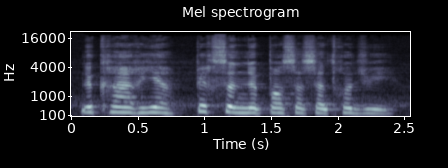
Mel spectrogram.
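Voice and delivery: ordinary delivery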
